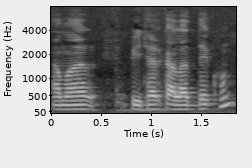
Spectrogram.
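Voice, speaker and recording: A man's voice: mid-range voice, level tone, moderate pace, slight background noise. A young man from Bangladesh, a cooking vlogger, walks through a recipe step by step in a friendly, casual way.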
